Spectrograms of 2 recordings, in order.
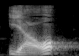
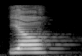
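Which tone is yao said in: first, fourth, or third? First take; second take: third; first. First: It is said with a dipping third tone. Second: It is said with a high level first tone. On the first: It means to bite. "Un tercer tono es morder" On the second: It means the number one. "Yao en un primer tono"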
